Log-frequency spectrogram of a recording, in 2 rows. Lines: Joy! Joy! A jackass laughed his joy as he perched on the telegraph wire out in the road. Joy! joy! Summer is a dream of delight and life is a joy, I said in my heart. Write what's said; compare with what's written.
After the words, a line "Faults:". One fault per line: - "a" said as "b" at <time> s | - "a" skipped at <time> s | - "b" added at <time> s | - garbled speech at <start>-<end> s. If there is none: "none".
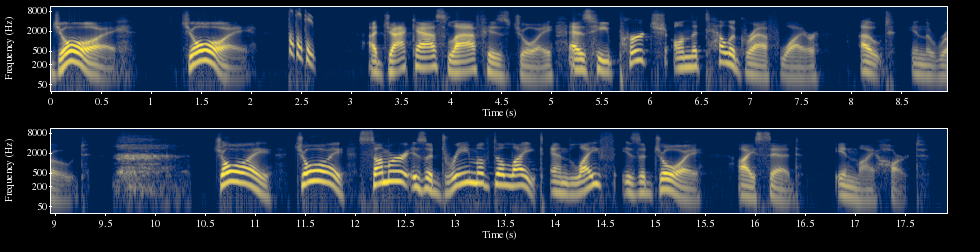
Joy! Joy! A jackass laugh his joy as he perch on the telegraph wire out in the road. Joy! joy! Summer is a dream of delight and life is a joy, I said in my heart.
Faults:
- "laughed" said as "laugh" at 4.0 s
- "perched" said as "perch" at 5.6 s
